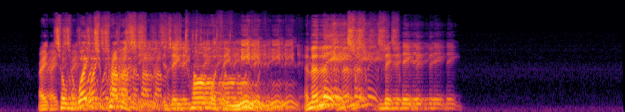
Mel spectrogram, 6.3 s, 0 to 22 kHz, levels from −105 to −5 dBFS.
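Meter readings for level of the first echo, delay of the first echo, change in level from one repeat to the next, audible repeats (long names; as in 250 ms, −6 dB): −11.5 dB, 68 ms, repeats not evenly spaced, 6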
